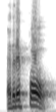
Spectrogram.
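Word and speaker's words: rapport: रेपो, रेपो, इसमें T silent है और आर का साउंड भी बिल्कुल हल्का सा आखिर में करना है, रेपो।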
